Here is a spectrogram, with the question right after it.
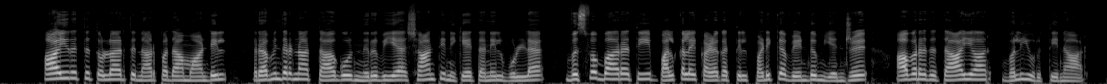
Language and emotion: Tamil, neutral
